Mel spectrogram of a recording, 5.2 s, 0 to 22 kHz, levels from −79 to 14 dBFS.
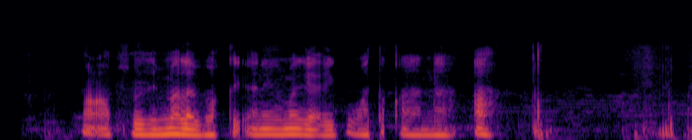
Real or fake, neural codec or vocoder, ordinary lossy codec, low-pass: real; none; Opus, 32 kbps; 7.2 kHz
